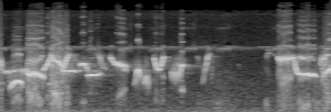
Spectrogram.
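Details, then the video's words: Agitated murai batu (white-rumped shama) song, used to provoke other shamas to fight and sing loudly. Loud, varied whistled phrases sweep up and down and break off in the middle before resuming. A steady high tone runs throughout. "PANCINGAN MURAI BONGKAR ISIAN BIKIN KONSLET"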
